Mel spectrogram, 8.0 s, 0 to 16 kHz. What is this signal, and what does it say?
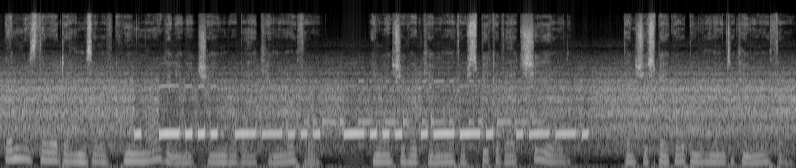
Morse code, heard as two keyed tones, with radio static, room echo and speech in English. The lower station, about 19 wpm, 770 Hz: EB7BPP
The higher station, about 26 wpm, 1020 Hz: FTNRIO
